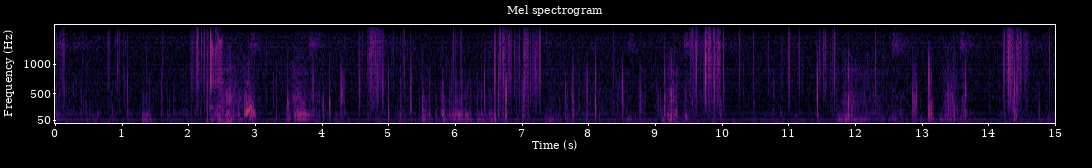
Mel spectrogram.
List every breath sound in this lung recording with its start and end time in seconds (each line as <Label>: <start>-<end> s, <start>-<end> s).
Inhalation: 2.22-3.00 s
Exhalation: 3.47-3.93 s
Crackles: 2.22-3.00 s, 3.47-3.93 s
